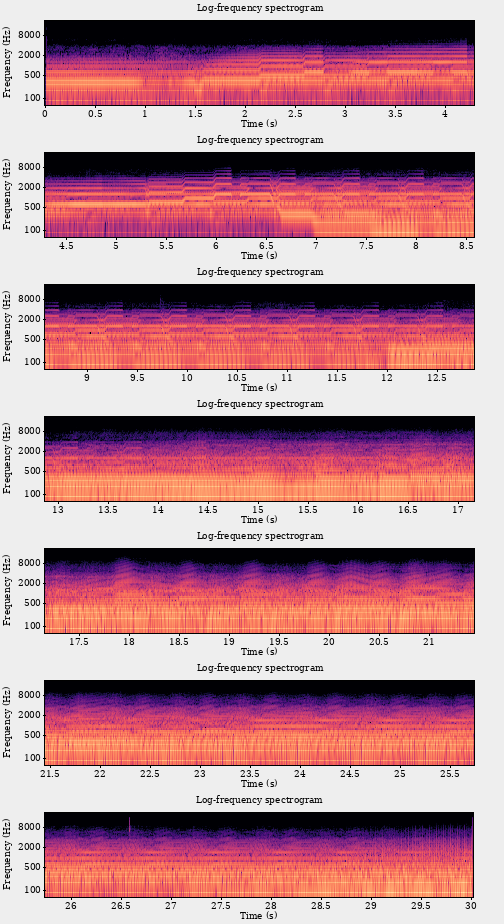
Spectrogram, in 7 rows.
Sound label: EWI 4000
